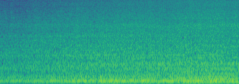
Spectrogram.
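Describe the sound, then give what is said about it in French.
A car engine revs steadily in second gear after a downshift from third, its deep, throaty drone swelling slightly louder as the car accelerates, with a constant road rumble underneath and no voices. “Alors, il faut rétrograder en deuxième et bien lancer la voiture.”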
